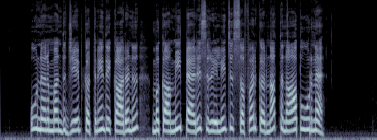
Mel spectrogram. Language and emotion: Dogri, fearful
